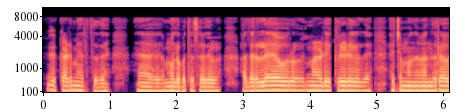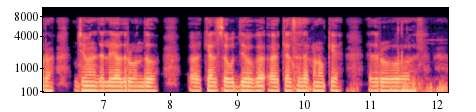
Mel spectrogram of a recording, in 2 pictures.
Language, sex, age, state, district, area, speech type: Kannada, male, 18-30, Karnataka, Uttara Kannada, rural, spontaneous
